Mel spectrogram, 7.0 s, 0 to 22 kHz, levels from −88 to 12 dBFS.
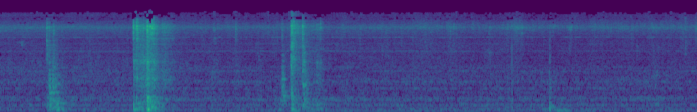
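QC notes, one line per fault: Throughout: MP2 compression, plainly audible. The sound is dull and carries a gurgling, granular roughness, likely from MPEG Layer II coding at a low bitrate, around 80 kbps. Starved sub-bands drop out, flickering highs in and out, while the remaining bands are coarsely quantised.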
